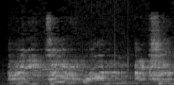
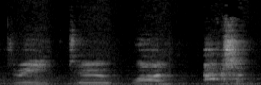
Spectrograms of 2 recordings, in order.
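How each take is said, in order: First: It is said in a higher voice. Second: It is said in a deeper voice.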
